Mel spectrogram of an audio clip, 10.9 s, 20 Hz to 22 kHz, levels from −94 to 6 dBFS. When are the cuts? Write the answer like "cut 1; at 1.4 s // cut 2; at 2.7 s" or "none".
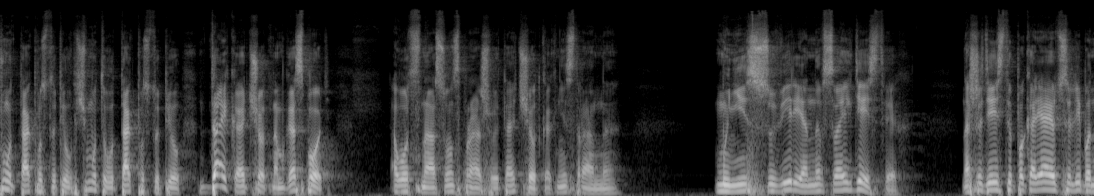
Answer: none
